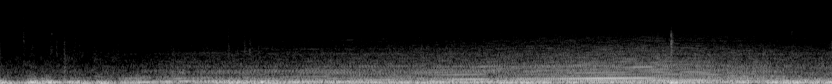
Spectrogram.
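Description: A rear-wheel-drive Chrysler 300 with a V6 engine drives by, giving a steady low engine rumble that rises in pitch as it accelerates and stays close and fairly loud throughout, with no talking.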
